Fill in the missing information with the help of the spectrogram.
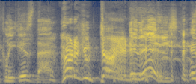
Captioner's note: laughs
